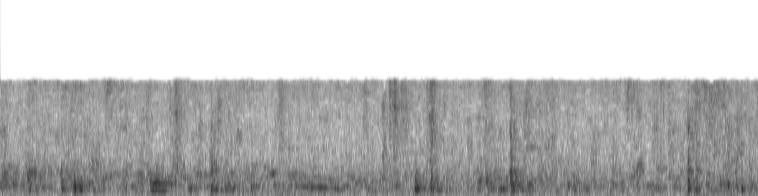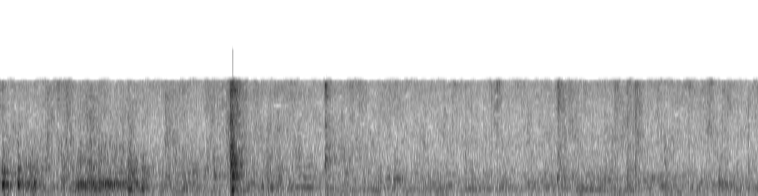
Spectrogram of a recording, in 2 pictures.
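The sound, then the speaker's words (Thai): Chairs are lifted and shifted around a room by people helping to move them, with scrapes, shuffles and soft knocks, and one sharp thud stands out midway. Muffled voices carry on in the background throughout. “การเตรียมเรื่องอพยพเก้าอี้นี่ช่วยมาช่วยยกเก้าอี”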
